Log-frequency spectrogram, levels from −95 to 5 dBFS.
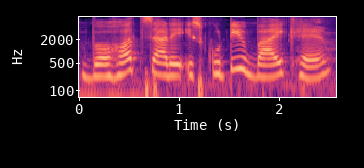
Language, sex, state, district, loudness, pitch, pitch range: Hindi, female, West Bengal, Alipurduar, -14 LUFS, 245 Hz, 235-275 Hz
